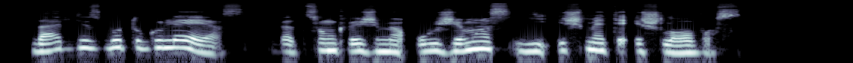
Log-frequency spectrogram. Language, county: Lithuanian, Šiauliai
